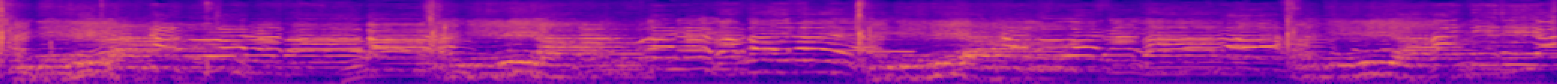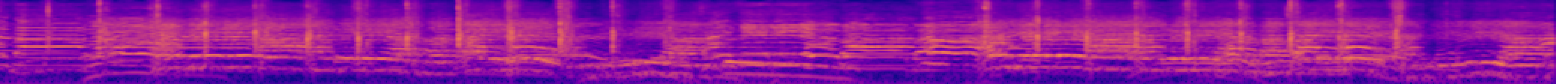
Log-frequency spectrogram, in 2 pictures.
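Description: A congregation singing a hymn together without instruments, many voices overlapping steadily. Sharp clicks sound now and then, most often near the end.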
